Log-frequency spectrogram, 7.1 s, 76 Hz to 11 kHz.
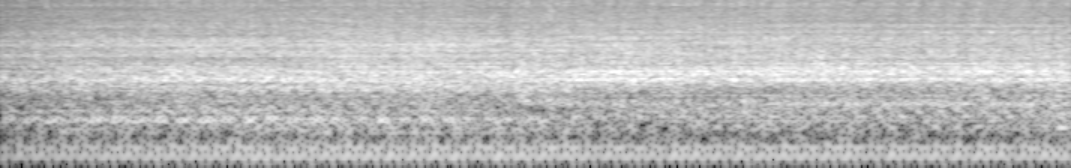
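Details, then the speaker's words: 1999 Mercury Grand Marquis P71 4.6 L, used as an ice cream truck, idling with the engine visibly shaking: an uneven, stumbling beat of about three pulses a second. Misfire that developed in cold weather; cause still being searched. "uh you can see it shaking which that's not how Willie runs at all huh"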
